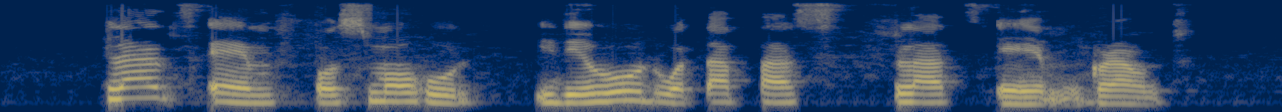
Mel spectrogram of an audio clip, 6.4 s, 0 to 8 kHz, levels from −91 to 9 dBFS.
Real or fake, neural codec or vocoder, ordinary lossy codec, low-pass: real; none; none; 7.2 kHz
